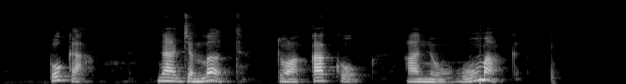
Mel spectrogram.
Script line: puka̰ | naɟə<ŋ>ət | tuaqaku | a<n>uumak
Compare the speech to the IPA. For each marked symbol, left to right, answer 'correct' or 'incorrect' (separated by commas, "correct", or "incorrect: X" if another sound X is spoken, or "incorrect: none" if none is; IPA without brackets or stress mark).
incorrect: m, correct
